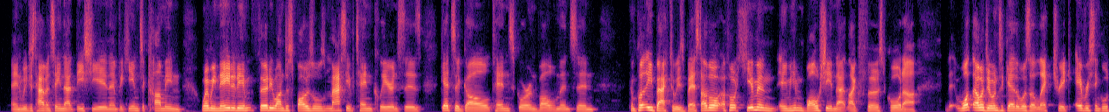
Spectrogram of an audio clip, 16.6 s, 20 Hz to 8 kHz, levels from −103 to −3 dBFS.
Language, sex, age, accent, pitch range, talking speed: English, male, 10-29, Australian, 130-150 Hz, 215 wpm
